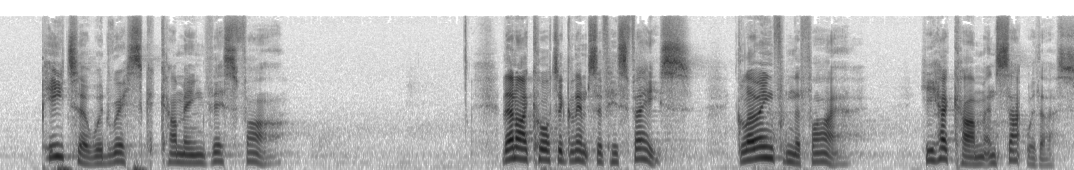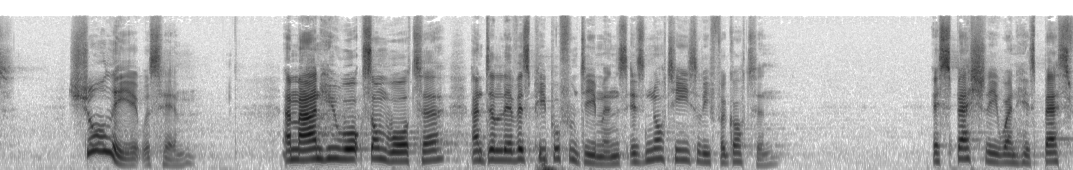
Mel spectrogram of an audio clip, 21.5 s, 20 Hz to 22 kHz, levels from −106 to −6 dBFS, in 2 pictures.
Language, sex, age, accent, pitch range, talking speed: English, male, 20-39, British, 140-215 Hz, 135 wpm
